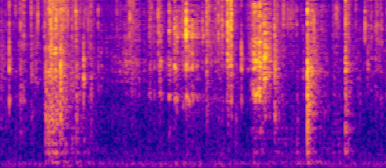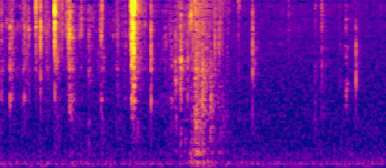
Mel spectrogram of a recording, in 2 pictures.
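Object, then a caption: Solid soap bar shaved with a metal blade. A solid soap bar with a red dotted coating and a pale green core is held in the hand and shaved with a large metal blade. Irregular crisp, bright scraping and crinkling strokes sound out as thin layers peel away, with a few sharper clicks among them.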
